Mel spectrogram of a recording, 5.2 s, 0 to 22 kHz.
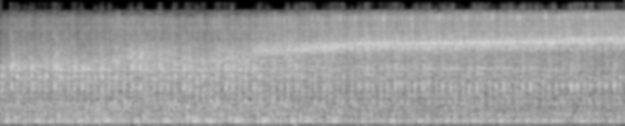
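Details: S&S 80 Evo V-twin idling; steady ticking knock over the lumpy beat and hissy top end; knock source undetermined.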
